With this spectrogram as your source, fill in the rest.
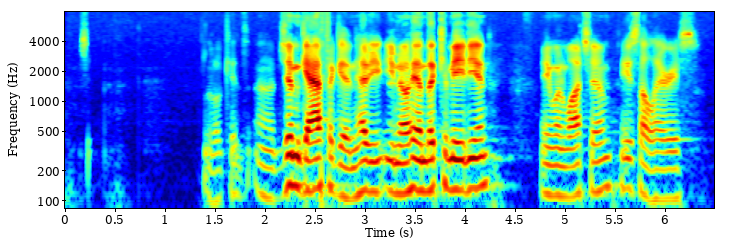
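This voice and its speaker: A man with a medium pitch talks at a moderate pace with fairly even intonation. His loudness swings a lot, and he takes long, frequent pauses. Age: 40s. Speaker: pastor. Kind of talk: sermon. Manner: casual, conversational.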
